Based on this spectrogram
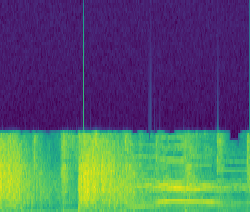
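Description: A gunshot sound effect in a radio comedy skit gives one sharp, loud bang, followed by a sustained, wavering whistle-like tone that bends upward and lingers to the end.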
